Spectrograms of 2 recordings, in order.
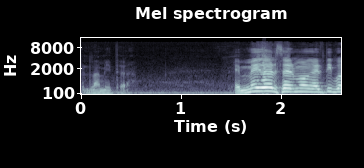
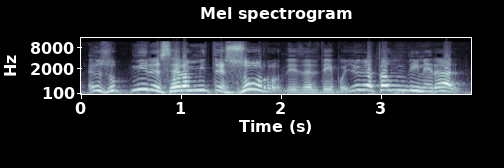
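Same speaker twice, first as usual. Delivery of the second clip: whiny high voice; 10 semitones higher than usual. Retold or imitated. Young man mourns his lost treasure.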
